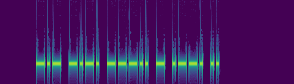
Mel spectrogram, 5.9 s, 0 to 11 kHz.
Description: Morse code, heard as a keyed tone, about 21 wpm, 700 Hz. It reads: KC8TPI
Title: USA Call Signs - 6 Characters - Repeated 2x - 22wpm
